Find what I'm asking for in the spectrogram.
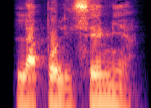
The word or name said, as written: La polisemia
